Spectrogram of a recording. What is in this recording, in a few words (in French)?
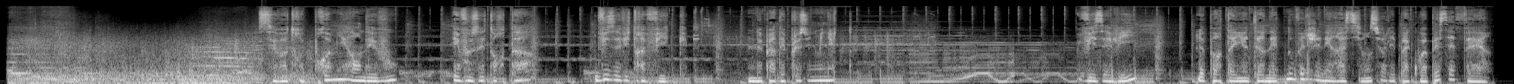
voix grave; sfr vizzavi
